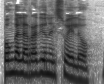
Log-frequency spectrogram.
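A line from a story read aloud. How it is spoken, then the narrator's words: Shouting. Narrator (Spanish): gritó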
